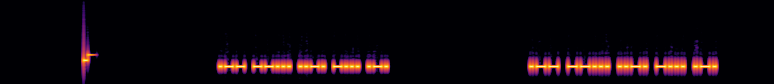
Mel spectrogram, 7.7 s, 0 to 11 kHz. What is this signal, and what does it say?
Morse code, heard as a keyed tone, about 37 wpm, 700 Hz. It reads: W7FBR W7FBR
